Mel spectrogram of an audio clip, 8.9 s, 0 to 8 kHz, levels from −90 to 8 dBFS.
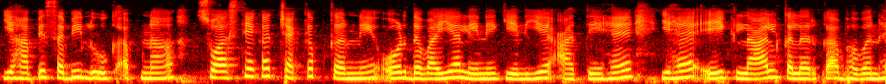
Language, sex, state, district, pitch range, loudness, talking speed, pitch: Hindi, female, Rajasthan, Bikaner, 195-230 Hz, -13 LUFS, 155 wpm, 210 Hz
